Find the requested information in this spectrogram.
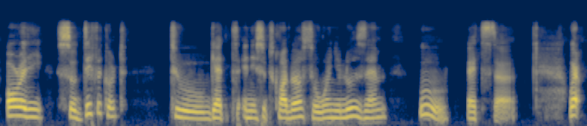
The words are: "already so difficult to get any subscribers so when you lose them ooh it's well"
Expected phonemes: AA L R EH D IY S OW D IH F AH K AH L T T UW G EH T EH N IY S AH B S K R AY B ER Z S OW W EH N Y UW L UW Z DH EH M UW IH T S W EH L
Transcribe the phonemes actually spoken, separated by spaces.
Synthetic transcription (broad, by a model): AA L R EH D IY S OW D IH F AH K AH L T T UW G EH T EH N IY S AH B S K R AY B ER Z S OW W EH N Y UW L UW Z DH EH M UW IH T S W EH L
